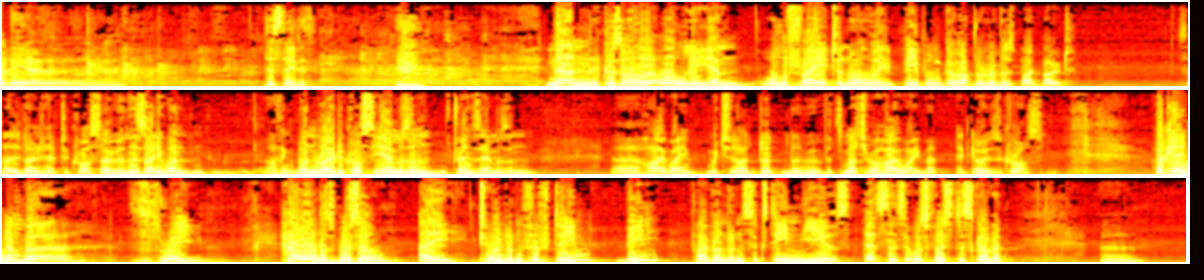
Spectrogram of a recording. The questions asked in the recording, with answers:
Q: How old is Brazil?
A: Okay, the answer is B, 516 years.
